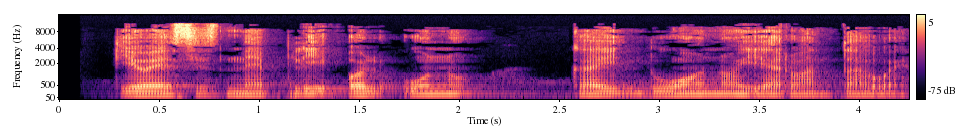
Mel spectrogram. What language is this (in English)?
Esperanto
